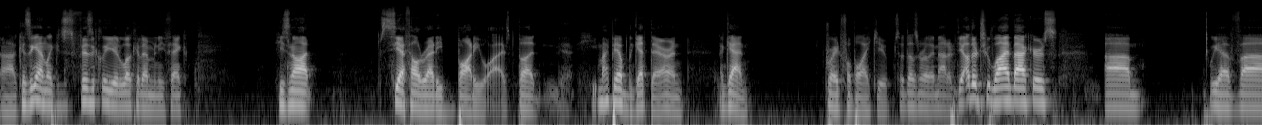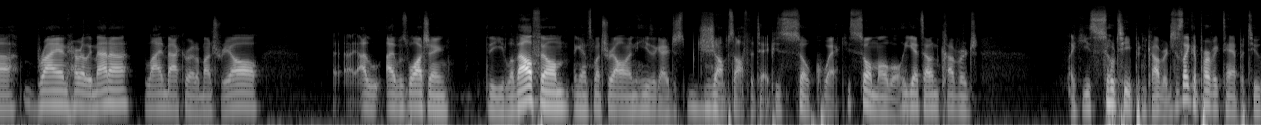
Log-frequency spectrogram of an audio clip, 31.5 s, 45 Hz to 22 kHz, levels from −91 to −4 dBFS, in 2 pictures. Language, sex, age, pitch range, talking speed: English, male, 30-49, 95-125 Hz, 175 wpm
